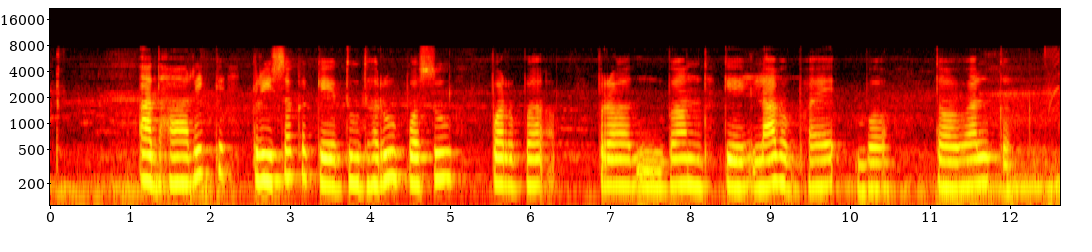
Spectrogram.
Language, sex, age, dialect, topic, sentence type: Maithili, female, 18-24, Southern/Standard, agriculture, statement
